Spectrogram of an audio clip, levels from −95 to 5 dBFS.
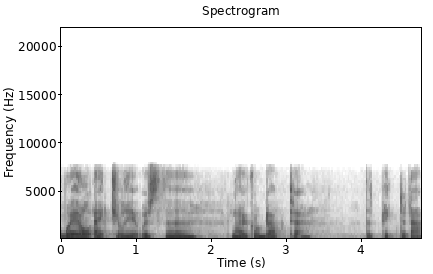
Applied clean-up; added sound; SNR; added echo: none; none; none; none.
